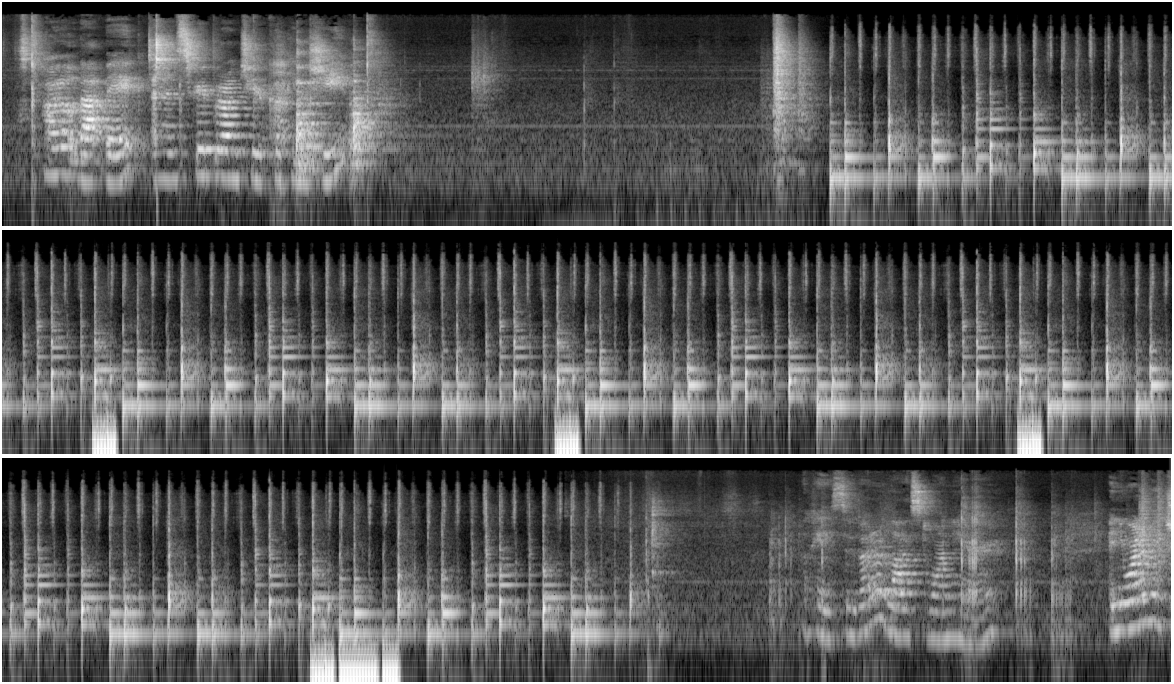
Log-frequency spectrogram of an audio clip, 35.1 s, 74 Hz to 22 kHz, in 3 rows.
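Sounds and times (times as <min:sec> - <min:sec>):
upbeat percussive music: 0:08.3 - 0:29.7.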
